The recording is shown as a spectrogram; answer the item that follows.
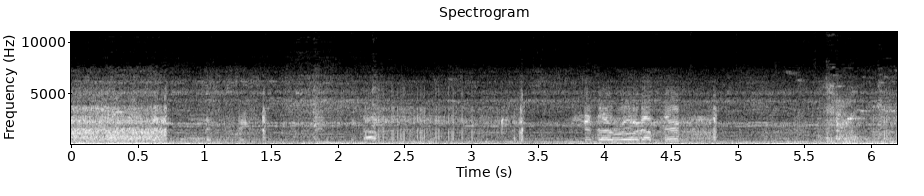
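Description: Freight cars rolling slowly past on the rails with a steady low rumble, and wind buffeting the microphone. A brief burst of louder noise comes right at the start.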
